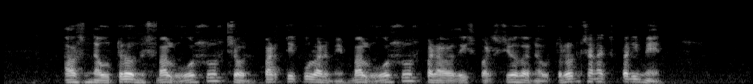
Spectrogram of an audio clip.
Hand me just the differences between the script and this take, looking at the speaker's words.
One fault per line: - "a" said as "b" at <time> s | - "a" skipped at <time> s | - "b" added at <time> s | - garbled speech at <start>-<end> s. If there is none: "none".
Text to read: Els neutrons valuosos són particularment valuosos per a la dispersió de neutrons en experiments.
none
